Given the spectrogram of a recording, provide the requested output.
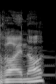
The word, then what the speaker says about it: Rhinar: You see, when I was a kid in the 90s, Rhinar, pronounced Rhinar, was a common name to hear around where I grew up.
